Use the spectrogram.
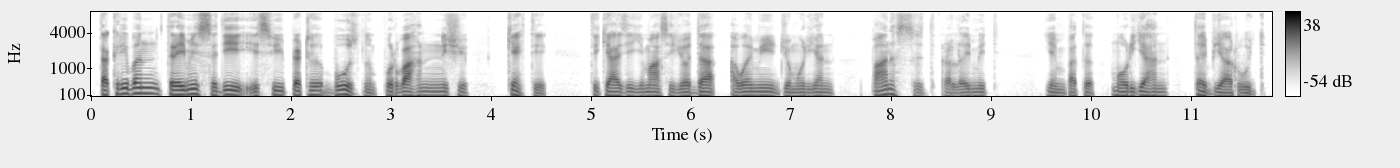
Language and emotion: Kashmiri, neutral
